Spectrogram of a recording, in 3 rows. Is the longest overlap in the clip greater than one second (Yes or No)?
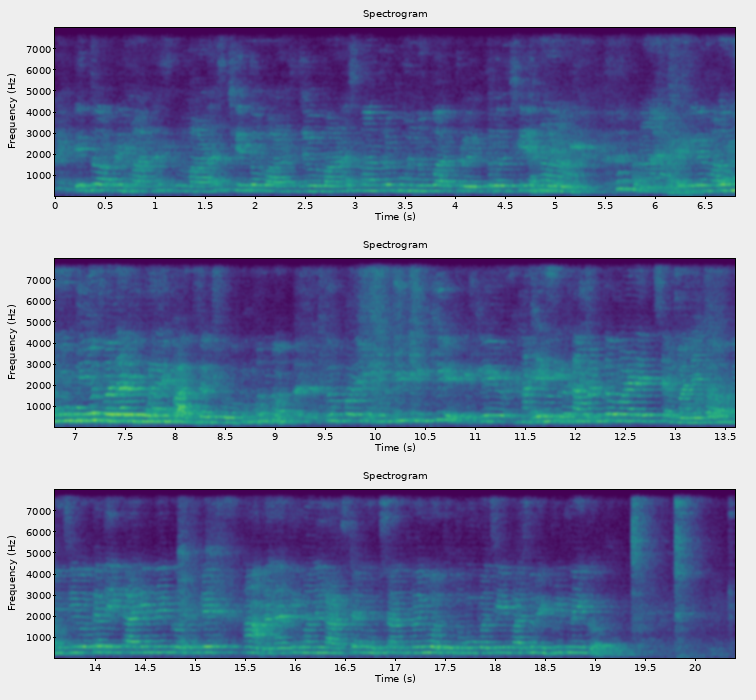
Yes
